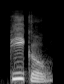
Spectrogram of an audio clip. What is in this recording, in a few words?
"pekoe", Indian; Dictionary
